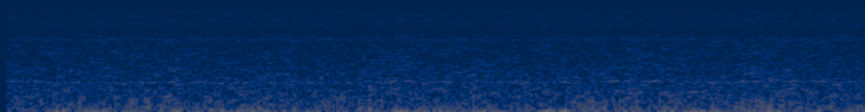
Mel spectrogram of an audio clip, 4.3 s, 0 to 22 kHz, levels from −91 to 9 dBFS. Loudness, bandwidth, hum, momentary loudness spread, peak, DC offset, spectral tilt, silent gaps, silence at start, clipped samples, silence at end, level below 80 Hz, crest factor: -65 LUFS; 16.5 kHz; none; 1 LU; -48 dBFS; under 0.1%; -3 dB/octave; none; 0.05 s; under 0.1%; 0 s; -72 dBFS; 16 dB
